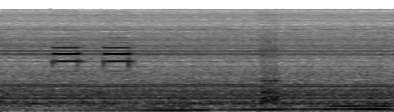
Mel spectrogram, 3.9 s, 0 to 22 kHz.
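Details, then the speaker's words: Compaq Proline 4/33 486 PC, unpowered for over 10 years, on reboot: two short high beeps about half a second apart. This is the error for setup settings lost because the backup battery no longer works. "System options not so right. So it's still having problems with its. Like I said, there is no. Obviously, the backup battery is not working in this thing anymore."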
